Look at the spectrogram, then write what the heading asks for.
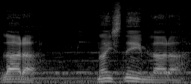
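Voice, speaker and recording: Eccentric self-declared dead outcast played by a man, medium pitch, video game drama. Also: unhurried, music in the background, close to an everyday voice. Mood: wistful, solemn.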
